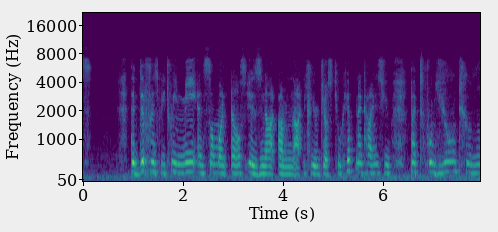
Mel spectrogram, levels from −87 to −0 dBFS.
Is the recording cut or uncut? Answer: uncut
